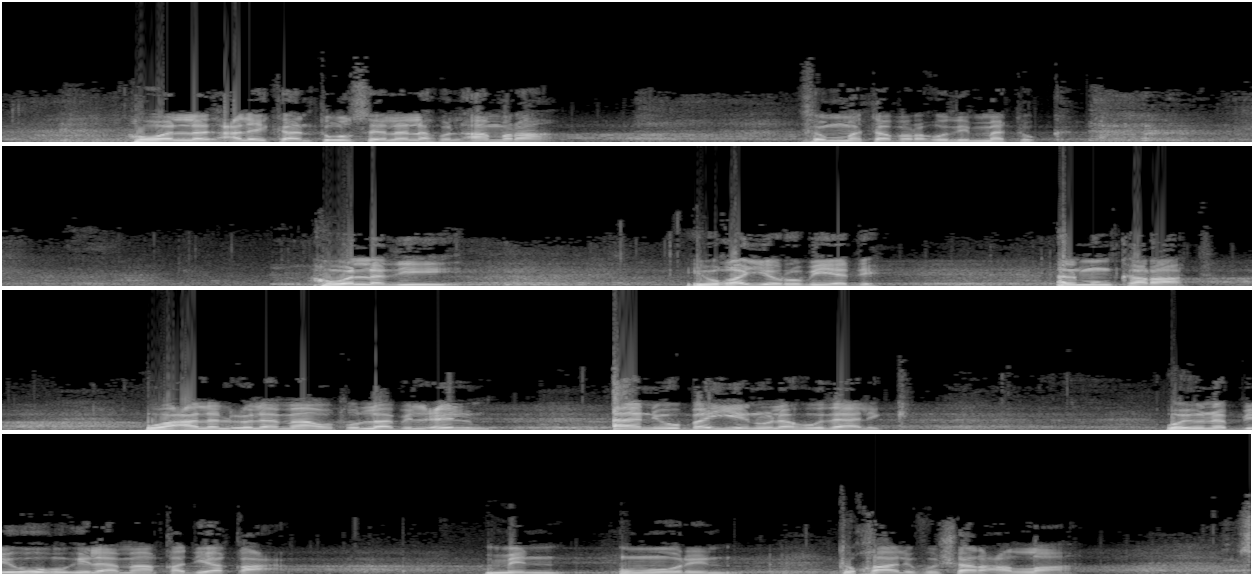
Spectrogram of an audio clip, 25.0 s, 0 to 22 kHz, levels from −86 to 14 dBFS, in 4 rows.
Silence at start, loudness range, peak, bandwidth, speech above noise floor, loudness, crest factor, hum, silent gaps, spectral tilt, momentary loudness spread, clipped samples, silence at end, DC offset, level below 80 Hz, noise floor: 0 s; 7 LU; 0 dBFS; 13.5 kHz; 27 dB; -13 LUFS; 16 dB; none; none; -5.5 dB/octave; 22 LU; 0.2%; 0 s; under 0.1%; -48 dBFS; -40 dBFS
